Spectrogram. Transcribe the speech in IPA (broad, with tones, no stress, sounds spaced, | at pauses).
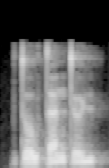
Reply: t̪ o˧ w t̪ ɐ˨˧ n t̪ ɵ˨˧ ɥ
